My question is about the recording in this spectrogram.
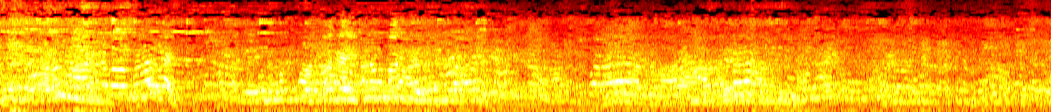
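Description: Several people talking and shouting over one another, a loud and excited jumble of voices with no single speaker standing out.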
